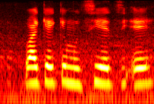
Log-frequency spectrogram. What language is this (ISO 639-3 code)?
sot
